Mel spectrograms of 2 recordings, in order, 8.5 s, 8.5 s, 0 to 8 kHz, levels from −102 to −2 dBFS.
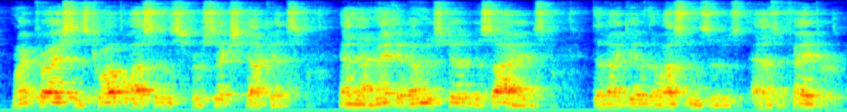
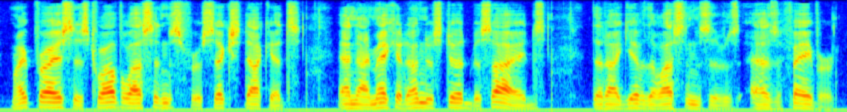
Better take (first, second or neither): second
